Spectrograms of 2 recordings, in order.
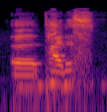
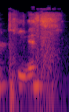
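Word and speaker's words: Tidus: Other fighters, Titus. Yeah. Or Titus, depending how your pronunciation is for him.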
